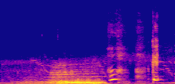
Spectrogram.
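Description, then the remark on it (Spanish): A deep, rumbling lion roar swells for under a second, followed by a few brief, higher-pitched calls. No one is speaking. “¿Qué fue eso? Pareció un rugido.”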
